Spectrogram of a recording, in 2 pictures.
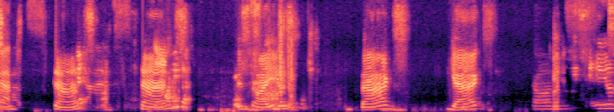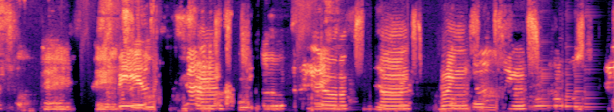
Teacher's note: Because they are having a voiced consonant, so they are not giving the sound of S, but they are giving the sound of letter Z.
